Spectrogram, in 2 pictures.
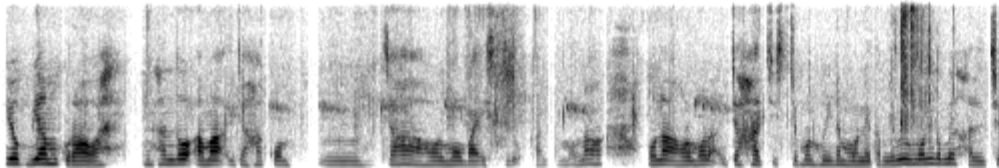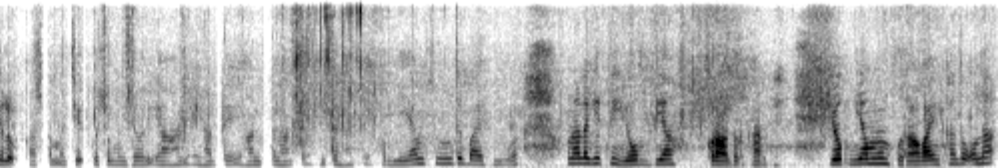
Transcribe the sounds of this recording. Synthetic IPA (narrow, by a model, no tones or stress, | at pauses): jɔk̚bijamkɔɾawaɛŋkʰand̪ɔʔamaʔd͡ʒaɦãkɔ | t͡ʃaɦaɦɔɾmɔbajist̪iɾɔ̰ʔkant̪amɔnaʔɔnaɦɔɾmɔɾa̰ʔd͡ʒahãt͡ʃisd͡ʒɛmɔnɦujnamɔnɛt̪amd͡ʒɛmimɔnd̪ɔmɛhəlt͡ʃɛlɔ̰ʔkant̪amat͡ʃɛt̪̚ˀkɔt͡ʃɔmud͡ʒʱɛaɾiʔaɦanɛnat̪ɛɦant̪anɦãt̪ɛhit̪anɦat̪ɛkabjajamsuunt̪ɛbajɦujuʔaɔnalaɡit̪̚ˀt̪ɛjɔk̚bijakɔɾawd̪ɔɾkaɾɡɛjɔk̚bijammkɔɾawaɛŋkʰand̪ɔːnaʔ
